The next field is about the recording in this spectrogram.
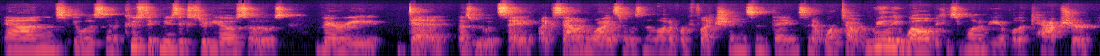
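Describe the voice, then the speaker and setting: A woman's voice: medium pitch, level tone, normal speed, few pauses, fairly bright tone. Woman chatting informally, roomy echo. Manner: chatty, informal, thinking aloud. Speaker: audio drama writer and director, interview guest. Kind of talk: conversational interview explanation.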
